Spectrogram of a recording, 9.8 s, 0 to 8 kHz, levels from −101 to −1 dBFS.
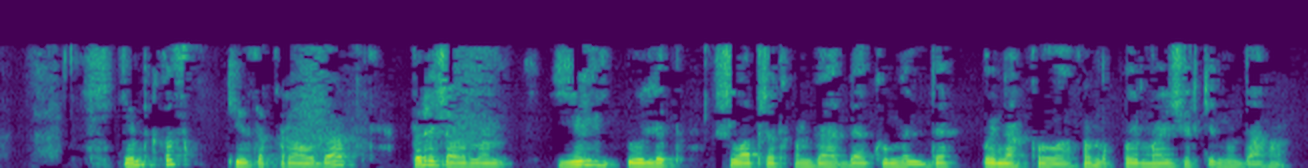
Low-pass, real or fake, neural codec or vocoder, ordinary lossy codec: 7.2 kHz; fake; codec, 16 kHz, 16 kbps, FreqCodec, smaller model; MP3, 24 kbps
